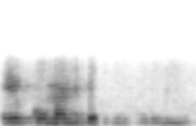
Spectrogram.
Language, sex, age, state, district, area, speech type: Telugu, female, 30-45, Andhra Pradesh, West Godavari, rural, conversation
